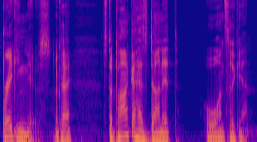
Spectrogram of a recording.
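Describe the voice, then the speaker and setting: A man co-hosts a casual podcast, joking and teasing in a playful way. His voice swings widely in pitch. The sound is dry and close, with no room around it. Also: moderate pace, no echo. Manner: playful, teasing, animated delivery. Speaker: podcast co-host. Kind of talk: casual comedic chat.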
